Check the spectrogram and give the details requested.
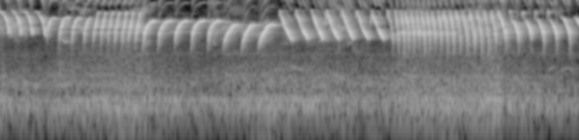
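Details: Canary singing to prompt other canaries to sing: continuous sequence of curved whistled syllables changing tempo from fast to slow, with a dense rapid trill near the middle and rising slurs.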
